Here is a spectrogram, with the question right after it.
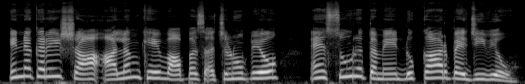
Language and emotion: Sindhi, neutral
